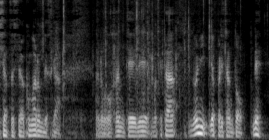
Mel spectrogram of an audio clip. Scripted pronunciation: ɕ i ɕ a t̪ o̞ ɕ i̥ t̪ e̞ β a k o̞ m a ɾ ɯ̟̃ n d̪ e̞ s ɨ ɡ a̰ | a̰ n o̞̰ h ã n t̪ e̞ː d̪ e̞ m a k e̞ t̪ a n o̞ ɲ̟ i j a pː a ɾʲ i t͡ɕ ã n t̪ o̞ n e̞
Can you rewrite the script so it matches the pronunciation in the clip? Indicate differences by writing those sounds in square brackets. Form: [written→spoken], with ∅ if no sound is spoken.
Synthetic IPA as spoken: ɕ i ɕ a t̪ o̞ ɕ i̥ t̪ e̞ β a k o̞ m a ɾ ɯ̟̃ n d̪ e̞ s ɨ ɡ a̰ | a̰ n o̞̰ h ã n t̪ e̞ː d̪ e̞ m a k e̞ t̪ a n o̞ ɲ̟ i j a pː a ɾʲ i t͡ɕ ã n t̪ o̞ n e̞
